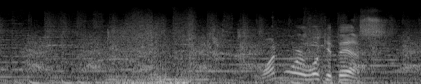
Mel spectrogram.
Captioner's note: crowd cheering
